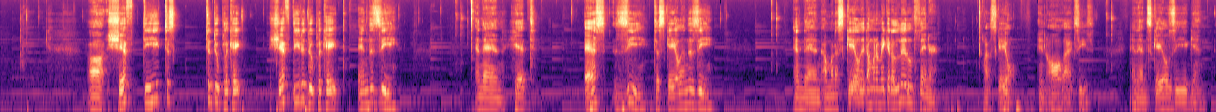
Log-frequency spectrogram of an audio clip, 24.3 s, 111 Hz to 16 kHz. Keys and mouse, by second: 6.1 shift+d, 11.8 s, 20.1 s.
